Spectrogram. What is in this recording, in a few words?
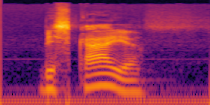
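"Biskaye", Dutch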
